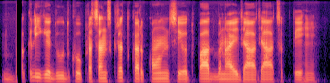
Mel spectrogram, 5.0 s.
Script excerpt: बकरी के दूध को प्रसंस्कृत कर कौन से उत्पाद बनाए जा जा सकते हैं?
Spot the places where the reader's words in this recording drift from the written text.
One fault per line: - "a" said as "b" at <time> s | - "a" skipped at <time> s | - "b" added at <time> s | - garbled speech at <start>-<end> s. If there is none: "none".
none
